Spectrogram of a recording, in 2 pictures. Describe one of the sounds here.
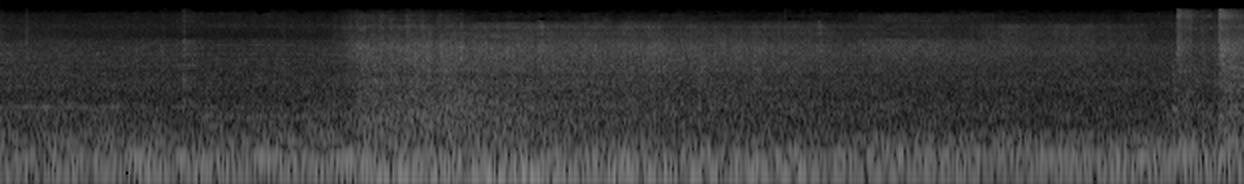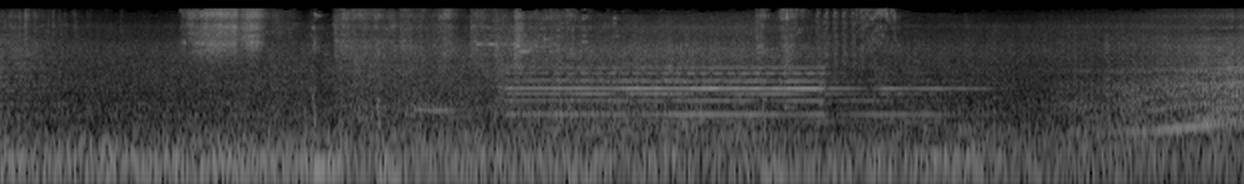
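A sports car engine idles with a low rumble.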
